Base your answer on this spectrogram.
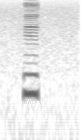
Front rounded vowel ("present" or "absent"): absent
